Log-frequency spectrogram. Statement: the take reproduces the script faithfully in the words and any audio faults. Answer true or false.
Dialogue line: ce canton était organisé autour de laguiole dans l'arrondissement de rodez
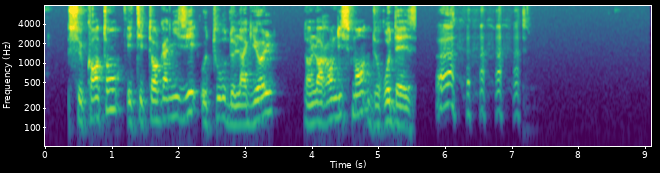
false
